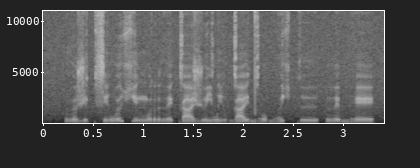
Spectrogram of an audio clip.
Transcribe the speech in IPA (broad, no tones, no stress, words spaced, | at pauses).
ðɵʒeksiwɵ çeŋorðeka ʒʉjwiu̯ɡai̯ dʱobʱɐçkɨ | βebʱe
